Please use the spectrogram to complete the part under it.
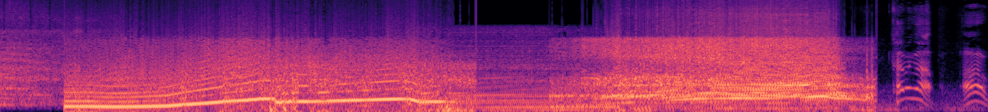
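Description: A sports car engine revs loudly and rises in pitch.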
